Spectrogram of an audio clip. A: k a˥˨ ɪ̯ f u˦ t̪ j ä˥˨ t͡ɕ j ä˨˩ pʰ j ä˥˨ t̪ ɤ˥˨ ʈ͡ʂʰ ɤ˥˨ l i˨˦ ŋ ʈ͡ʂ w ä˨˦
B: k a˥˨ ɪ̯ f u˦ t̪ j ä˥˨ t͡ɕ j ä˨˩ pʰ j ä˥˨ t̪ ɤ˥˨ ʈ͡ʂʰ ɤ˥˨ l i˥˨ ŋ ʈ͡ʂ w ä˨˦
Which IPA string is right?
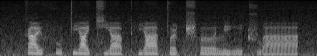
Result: A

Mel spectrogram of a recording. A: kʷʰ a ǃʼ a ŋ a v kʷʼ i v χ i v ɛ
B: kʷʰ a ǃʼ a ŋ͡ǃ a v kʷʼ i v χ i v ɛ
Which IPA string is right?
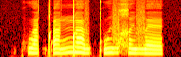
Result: B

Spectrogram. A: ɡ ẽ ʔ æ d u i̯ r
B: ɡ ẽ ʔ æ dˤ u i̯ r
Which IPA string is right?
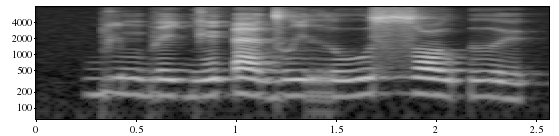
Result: A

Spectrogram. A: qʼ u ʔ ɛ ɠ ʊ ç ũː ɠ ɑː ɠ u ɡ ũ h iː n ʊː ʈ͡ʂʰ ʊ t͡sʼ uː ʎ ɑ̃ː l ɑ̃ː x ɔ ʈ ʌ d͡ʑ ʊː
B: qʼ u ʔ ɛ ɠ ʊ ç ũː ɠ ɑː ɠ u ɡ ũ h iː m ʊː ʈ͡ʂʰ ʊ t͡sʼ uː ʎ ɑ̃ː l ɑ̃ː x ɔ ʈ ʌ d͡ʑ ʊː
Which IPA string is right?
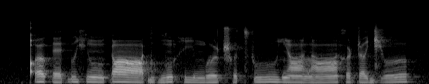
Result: B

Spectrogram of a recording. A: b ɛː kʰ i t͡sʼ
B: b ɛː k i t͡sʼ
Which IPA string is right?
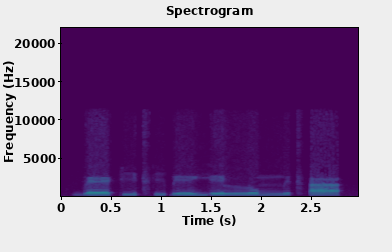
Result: B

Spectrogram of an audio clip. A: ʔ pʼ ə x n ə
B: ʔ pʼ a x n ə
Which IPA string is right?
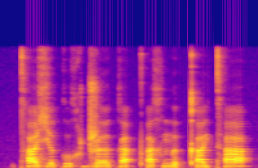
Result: B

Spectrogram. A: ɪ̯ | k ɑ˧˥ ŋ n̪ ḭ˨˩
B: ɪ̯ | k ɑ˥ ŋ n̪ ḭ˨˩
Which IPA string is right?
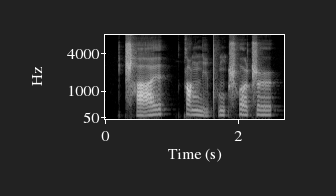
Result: B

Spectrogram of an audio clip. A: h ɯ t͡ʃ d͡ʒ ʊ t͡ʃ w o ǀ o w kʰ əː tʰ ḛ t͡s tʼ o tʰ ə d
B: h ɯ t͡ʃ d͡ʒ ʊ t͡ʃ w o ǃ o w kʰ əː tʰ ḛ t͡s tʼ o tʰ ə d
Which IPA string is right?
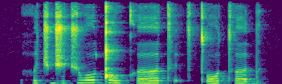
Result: B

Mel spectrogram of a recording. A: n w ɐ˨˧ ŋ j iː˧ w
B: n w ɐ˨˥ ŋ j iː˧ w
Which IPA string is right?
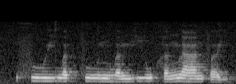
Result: A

